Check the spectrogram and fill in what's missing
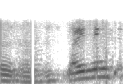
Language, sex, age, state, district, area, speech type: Malayalam, female, 45-60, Kerala, Thiruvananthapuram, rural, conversation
